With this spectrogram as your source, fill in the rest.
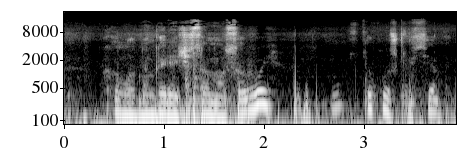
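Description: A glass lid clatters as it is lifted open.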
